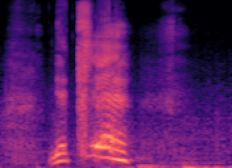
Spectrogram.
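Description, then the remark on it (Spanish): A single sneeze: a brief voiced intake followed by a sharp, loud burst that trails off, leaving faint low rumble afterward. “Voy a hacer una pausa porque parece, todo parece indicar que voy a estornudar.”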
